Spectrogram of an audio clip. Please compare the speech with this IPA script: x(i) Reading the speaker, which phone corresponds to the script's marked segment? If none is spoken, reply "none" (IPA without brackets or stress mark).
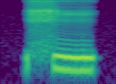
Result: i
